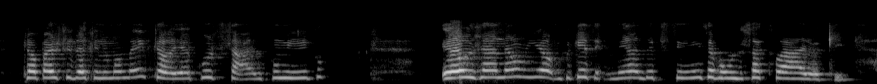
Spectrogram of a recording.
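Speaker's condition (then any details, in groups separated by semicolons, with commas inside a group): Cerebral palsy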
